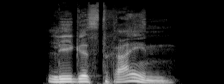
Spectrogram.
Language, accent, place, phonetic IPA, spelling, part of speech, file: German, Germany, Berlin, [ˌleːɡəst ˈʁaɪ̯n], legest rein, verb, De-legest rein.ogg
- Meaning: second-person singular subjunctive I of reinlegen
